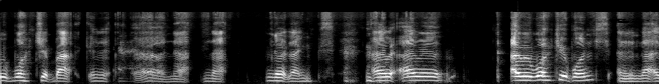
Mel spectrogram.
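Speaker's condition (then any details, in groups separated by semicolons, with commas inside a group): Cerebral palsy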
